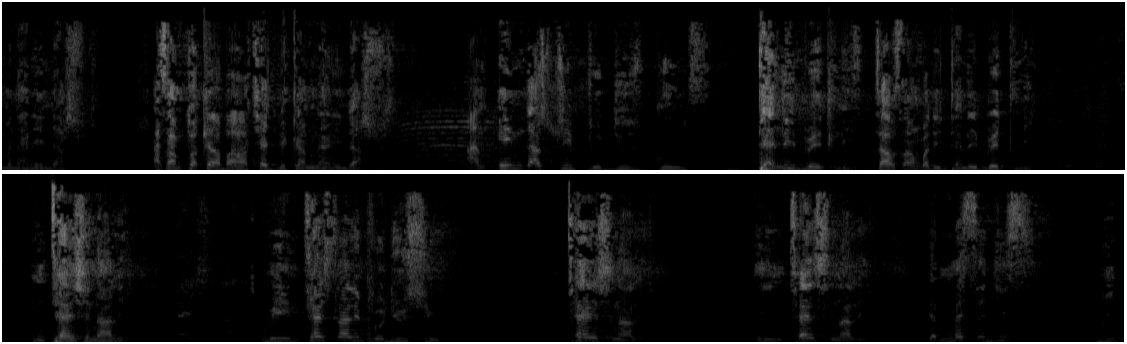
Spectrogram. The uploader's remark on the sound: Preached at morning Glory Service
